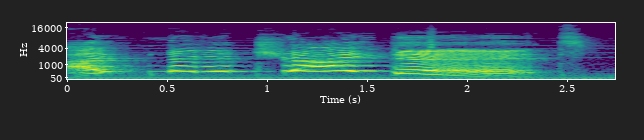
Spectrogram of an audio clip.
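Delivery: very high, drawn-out tearful wail; hammed-up crying; sniffling king. A narrator's reading. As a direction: wail it slowly through sniffles. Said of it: "sniffed the king".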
